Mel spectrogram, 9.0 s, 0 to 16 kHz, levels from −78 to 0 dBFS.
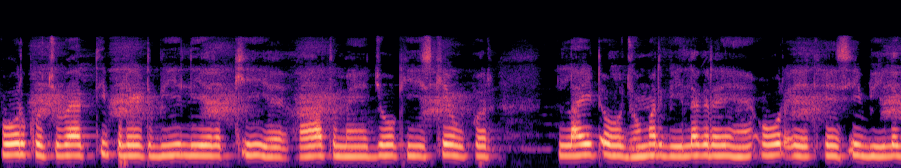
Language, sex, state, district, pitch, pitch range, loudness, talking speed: Hindi, male, Uttar Pradesh, Saharanpur, 190 Hz, 185-200 Hz, -15 LUFS, 175 wpm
